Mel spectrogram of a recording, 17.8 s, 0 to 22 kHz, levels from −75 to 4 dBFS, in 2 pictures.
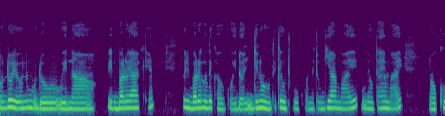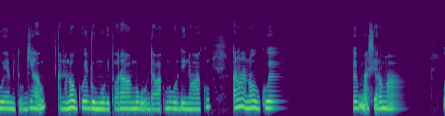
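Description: At 14.29 s the speech stops and a fading buzz carries the last sound on, giving way to about 1.3 s of silence before the audio resumes at 15.97 s. This is a call audio freeze, likely from packets held up in transit until the jitter buffer ran dry. Unlike a dropout, nothing is skipped. The speech picks up exactly where it stopped, so the 1.66 s gap simply adds delay.

A second break runs from 16.68 to 17.53 s: a brief fading fill, then about 0.46 s of silence. This is a long network dropout, likely where audio never arrived. What sets it apart from the freeze is that the speech returns further on, with roughly 0.96 s of material gone for good.

In the final moments, from 17.66 s to the end at 17.82 s, the speech sounds hurried, running at about 186% speed while its pitch stays the same. This is a jitter buffer speed-up, trimming roughly 150 ms of backlog by cutting out many short pitch-period slices. 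It differs from a dropout because the audio is squeezed gradually rather than jumping ahead.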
